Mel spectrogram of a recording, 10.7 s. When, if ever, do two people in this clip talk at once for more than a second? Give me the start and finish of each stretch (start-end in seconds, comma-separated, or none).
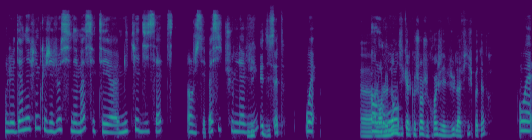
none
